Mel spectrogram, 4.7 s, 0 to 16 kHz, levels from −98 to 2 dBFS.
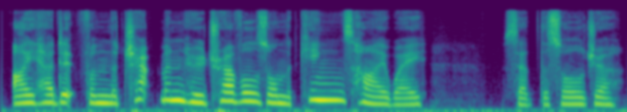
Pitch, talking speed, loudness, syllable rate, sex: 220 Hz, 190 wpm, -15 LUFS, 4.8 syllables/s, female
